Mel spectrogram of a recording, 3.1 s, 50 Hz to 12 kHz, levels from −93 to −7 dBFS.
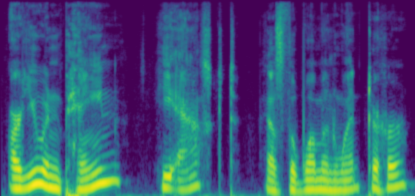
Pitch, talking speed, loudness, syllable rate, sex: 145 Hz, 230 wpm, -17 LUFS, 5.8 syllables/s, male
